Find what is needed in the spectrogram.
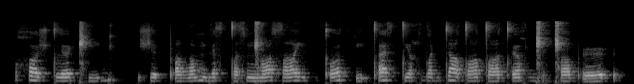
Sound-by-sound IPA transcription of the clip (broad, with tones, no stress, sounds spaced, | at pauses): χ ɔ˥˨ ʃ t l œ˧˥˧ ǁʰ i˨˥ ɡ | ʃ ə˨˩ ʔ pʼ ə˨˩ ðˤ œ˧˥˧ m ɡ ə˧˥˧ s tˤ ə˩˧ s ŋ͡ǁ ɔ˧˥˧ sˤ i˧˥˧ | kʼ ɔ˧˥˧ t͡sʼ i˩˧ ʔ tʼ a˥˨ s t i˨˥ χ dˤ ə˦˥ ɡ t ə˞˥˨ tˤ a˧˥˧ tˤ a˨˥ tʼ œ˦˥ χ ɡ͡ǁ ə˥˨ ǁ ɒ˧˥˧ pʼ ə˞˨˥ ʔ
